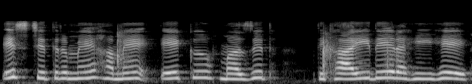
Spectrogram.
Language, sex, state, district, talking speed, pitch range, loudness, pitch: Hindi, female, Madhya Pradesh, Bhopal, 125 wpm, 255-295 Hz, -17 LUFS, 280 Hz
